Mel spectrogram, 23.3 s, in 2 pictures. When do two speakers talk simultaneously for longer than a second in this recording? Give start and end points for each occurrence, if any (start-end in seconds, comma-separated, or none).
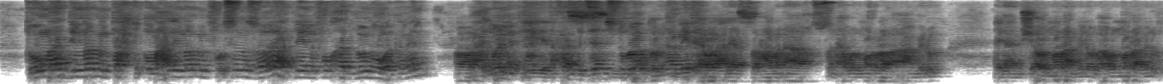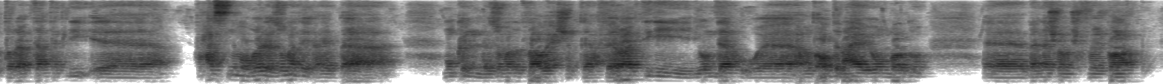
4.7-7.3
